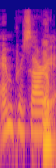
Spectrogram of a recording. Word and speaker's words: Impresaria: She hosts a highly curated roundtable business networking brunch called the, how do you pronounce that? Impresaria? – Yeah, Impresaria.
